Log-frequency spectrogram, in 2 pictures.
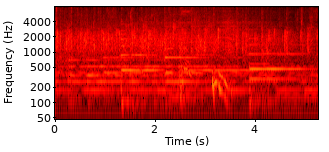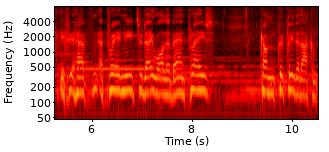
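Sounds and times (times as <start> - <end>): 
audience clapping and shouting: 0.0 - 5.6
speech: 5.4 - 8.5, 9.4 - 10.5.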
